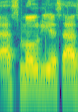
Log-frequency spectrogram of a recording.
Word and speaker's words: Asmodeus: They battle Asmodeus, and he's the king Asmodeus. Yeah, some people pronounce it Asmodeus, whatever, but he's the king of hell who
